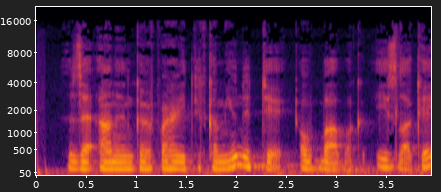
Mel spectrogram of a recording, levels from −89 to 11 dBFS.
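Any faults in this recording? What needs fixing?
Dropped samples at 2.11 s: a single sharp click cuts through the speech there, showing as a thin vertical line across the whole spectrum. A tiny slice of the stream, a fraction of a millisecond, is likely missing, so the waveform leaps straight from one value to a later one instead of travelling smoothly between them. That sudden step spreads energy across all frequencies at once, which is why it reads as a click and not as a gap. To prevent it, give the capture and playback path enough buffer headroom and monitor for underruns so no samples are skipped in transit.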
